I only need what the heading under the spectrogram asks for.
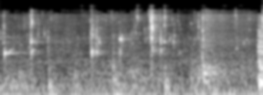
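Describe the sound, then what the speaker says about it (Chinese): Pig blood cubes washed by hand in a bowl of water for soup, giving soft irregular squishes, drips and splashes at close range with no talk. "用手淘洗淘洗，把猪红粒清洗干净"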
